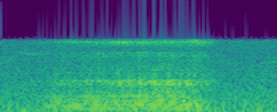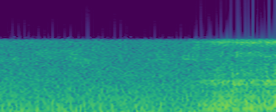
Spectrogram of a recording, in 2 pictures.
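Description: Low, rumbling, rattling snore rising with each breath in and fading between, about two breaths heard. Snoring.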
